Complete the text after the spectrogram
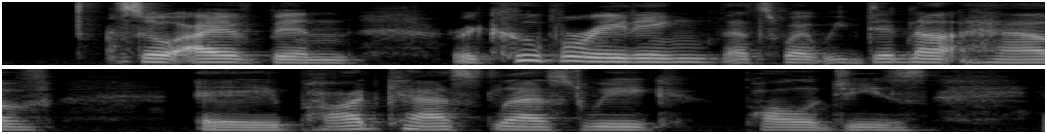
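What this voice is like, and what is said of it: Congested, hoarse voice. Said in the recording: “your horse host ... I am very congested. My voice is not at 100% level.”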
